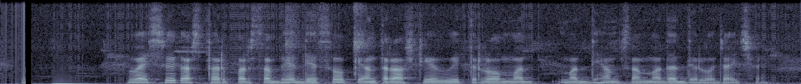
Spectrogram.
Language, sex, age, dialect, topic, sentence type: Maithili, male, 31-35, Angika, banking, statement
